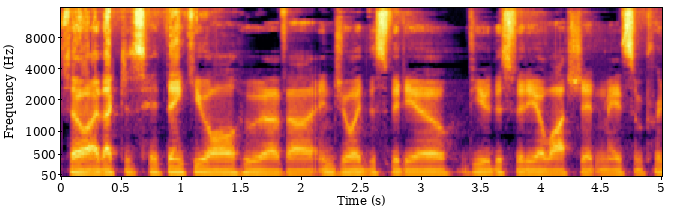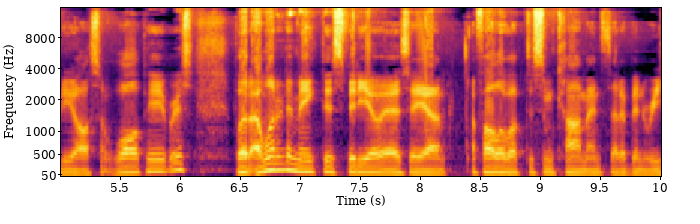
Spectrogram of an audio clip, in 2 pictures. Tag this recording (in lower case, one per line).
speech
